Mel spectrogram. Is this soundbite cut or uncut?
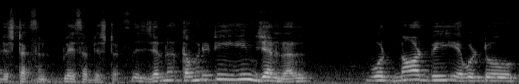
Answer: cut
